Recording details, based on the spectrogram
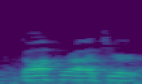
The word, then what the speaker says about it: Gaukroger: Stephen Gaukroger is how you pronounce it.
